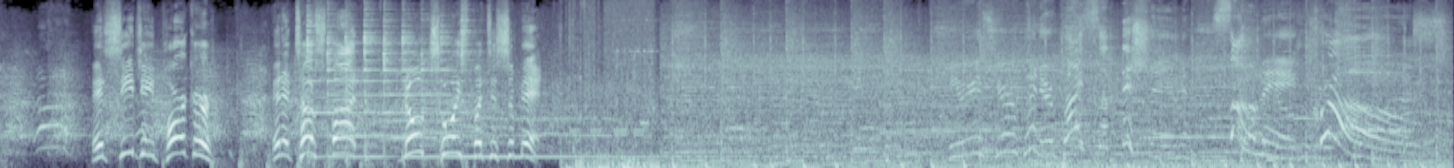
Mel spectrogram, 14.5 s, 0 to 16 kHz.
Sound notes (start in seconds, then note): 0.0 fans chanting; 5.1 bell rings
